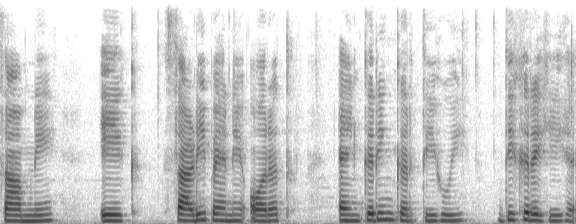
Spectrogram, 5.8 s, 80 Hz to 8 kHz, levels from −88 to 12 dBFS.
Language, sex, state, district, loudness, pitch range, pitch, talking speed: Hindi, female, Chandigarh, Chandigarh, -19 LUFS, 205-225 Hz, 210 Hz, 115 wpm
